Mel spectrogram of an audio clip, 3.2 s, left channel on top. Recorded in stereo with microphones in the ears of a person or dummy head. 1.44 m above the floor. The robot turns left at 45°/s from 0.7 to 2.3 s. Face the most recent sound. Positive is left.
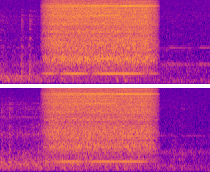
No sound to turn to.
